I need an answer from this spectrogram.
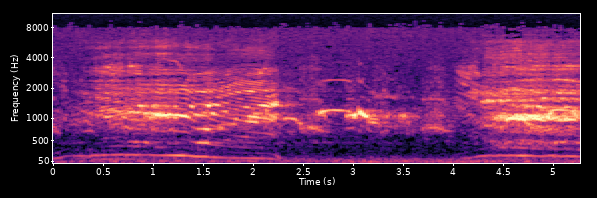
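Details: Red deer roaring during the rut at the Orzysz military training ground, archival recording: two long, drawn-out, deep moaning roars with a rising-then-level tone, the first lasting about two seconds, the second starting near the end.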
